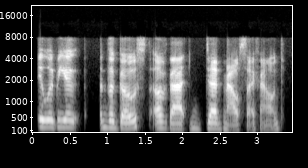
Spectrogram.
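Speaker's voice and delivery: ordinary talk, nothing marked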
